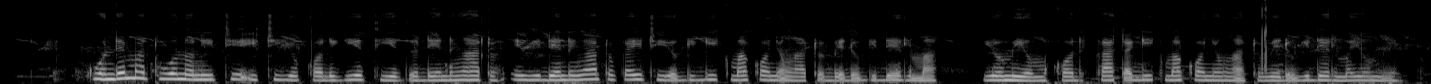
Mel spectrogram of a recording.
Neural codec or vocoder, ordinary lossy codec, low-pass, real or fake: vocoder, 44.1 kHz, 128 mel bands every 512 samples, BigVGAN v2; none; none; fake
